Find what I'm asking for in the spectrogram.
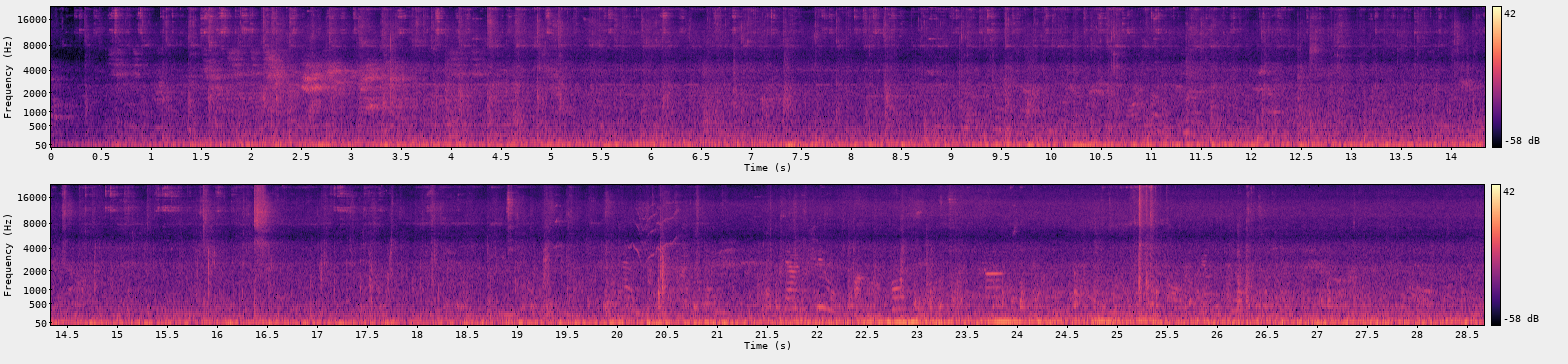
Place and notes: Songshan Airport Station, Taipei city - MRT stations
